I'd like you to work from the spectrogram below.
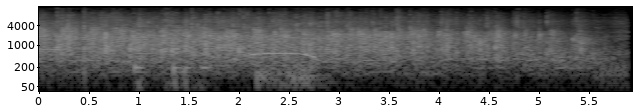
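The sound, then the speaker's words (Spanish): An audience at a sermon gives a loud round of applause to Jesus, clapping steadily for several seconds, a dense, continuous wash of many hands with no pauses, and a faint whistle-like tone briefly rising through the middle. “Vamos, denle un aplauso fuerte a Jesús.”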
